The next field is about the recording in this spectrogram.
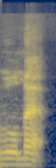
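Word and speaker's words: Wilmette: wmet river you know wamt and wilmet wamt is out west wilmet is in Chicago and you do not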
